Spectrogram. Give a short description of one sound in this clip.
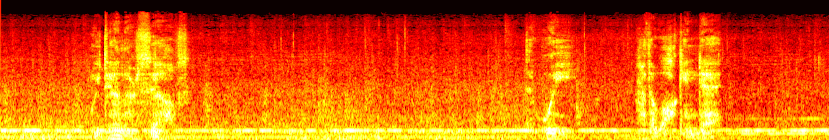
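A man speaks in a low, quiet voice nearby.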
